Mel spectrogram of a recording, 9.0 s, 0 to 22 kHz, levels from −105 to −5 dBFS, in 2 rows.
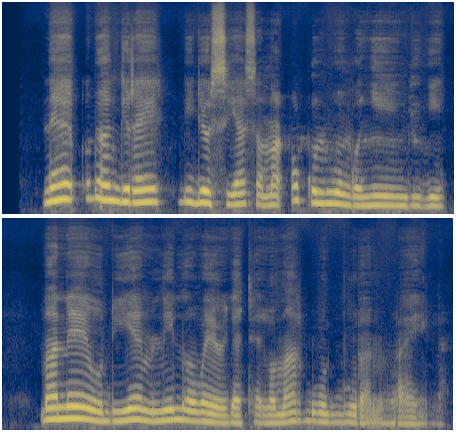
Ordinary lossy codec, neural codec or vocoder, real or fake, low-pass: none; codec, 44.1 kHz, 3.4 kbps, Pupu-Codec; fake; none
